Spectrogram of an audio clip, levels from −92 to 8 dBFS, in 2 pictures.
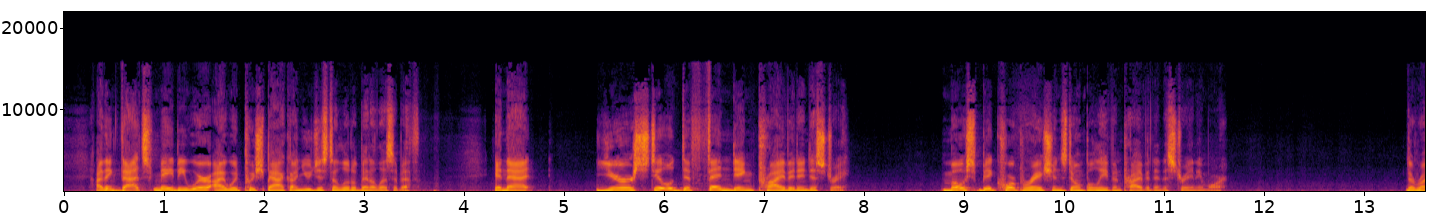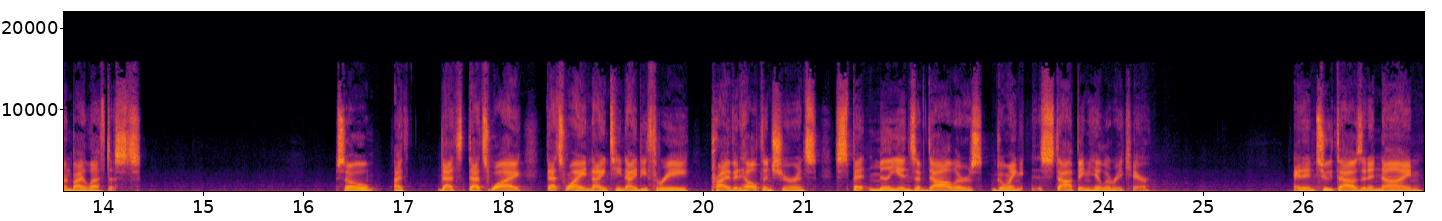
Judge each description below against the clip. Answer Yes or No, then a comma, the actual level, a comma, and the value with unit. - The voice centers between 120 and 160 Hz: Yes, medium, 140 Hz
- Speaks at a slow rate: Yes, slow, 130 wpm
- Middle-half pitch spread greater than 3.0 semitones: Yes, wide, 5.6 semitones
